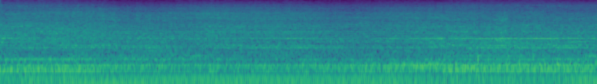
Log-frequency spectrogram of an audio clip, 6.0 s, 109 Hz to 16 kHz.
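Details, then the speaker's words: 1992 Bayliner boat engine on a water hose, oil pressure almost 70 psi, pushes more water once warm: steady even low rumble, no knocks, misses or surges; normal running. "Oh yeah. runs good. It acts good."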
